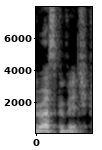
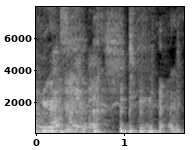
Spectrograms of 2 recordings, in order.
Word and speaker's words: Ruskovich: And it was given to an American named Emily, I'm going to butcher her last name. I think it's Rushkowitz or something like that. – Oh. – She wrote a novel called Idaho. – That's pretty awesome. How expensive is the award? – 100,000 euro. – That's pretty. – Oh my god, her last name is Emily Ruskovich. – There you go, Ruskovich. – didn't butcher it at all.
